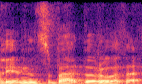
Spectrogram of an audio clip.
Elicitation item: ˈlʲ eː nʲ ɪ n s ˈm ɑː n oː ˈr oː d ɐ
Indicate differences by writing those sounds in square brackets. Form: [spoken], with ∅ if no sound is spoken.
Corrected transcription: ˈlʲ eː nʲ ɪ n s [ˈb] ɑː [d] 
